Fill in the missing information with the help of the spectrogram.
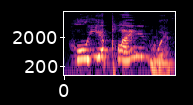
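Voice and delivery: high, singsong question; curious mother. Acted. Snake's mother asks her child the same, high and curious. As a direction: ask up high, as to a little one.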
